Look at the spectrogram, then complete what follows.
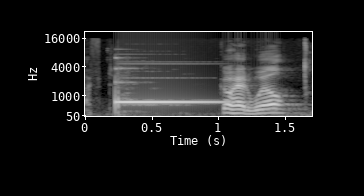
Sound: device dings

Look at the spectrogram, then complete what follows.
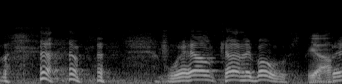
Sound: laughs

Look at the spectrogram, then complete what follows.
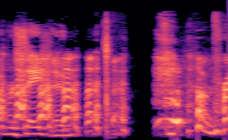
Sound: laughing

